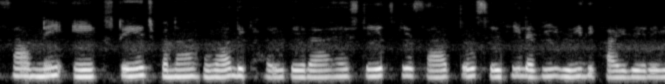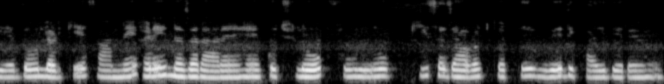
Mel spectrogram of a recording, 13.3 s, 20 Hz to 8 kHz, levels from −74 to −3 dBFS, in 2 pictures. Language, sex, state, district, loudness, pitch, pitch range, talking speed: Hindi, female, Bihar, Jamui, -17 LUFS, 205 Hz, 195-220 Hz, 175 wpm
